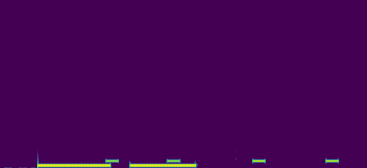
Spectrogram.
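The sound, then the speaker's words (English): A telephone dial tone sounds as someone calls a city election hotline in Phoenix. The steady tone is broken once and overlapped, then followed, by four short, higher keypad beeps spaced apart. “The show's Lauren Gilger dialed a few numbers to see what kinds of calls they're getting.”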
